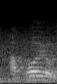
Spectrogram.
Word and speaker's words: apoyo: Apoyo, no. Apoyo and pollo. It sounds very similar. Pollo. Pollo loco. Apoyo is with the Y-O, and then pollo is with the double L.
